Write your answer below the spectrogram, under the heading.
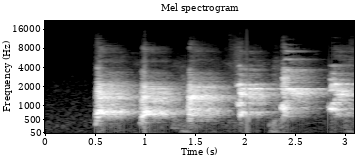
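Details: Miniature Pinscher YLVA, home alone outside her kennel for the first time, barking from the hall in a rapid run of six sharp, high barks, roughly two per second, with nothing else audible.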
